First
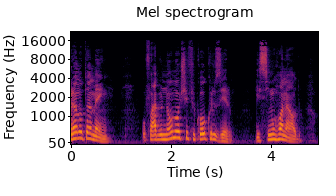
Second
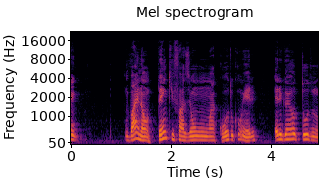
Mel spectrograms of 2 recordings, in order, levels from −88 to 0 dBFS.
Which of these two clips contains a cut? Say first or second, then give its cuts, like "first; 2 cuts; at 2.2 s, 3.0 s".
second; 1 cut; at 4.0 s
